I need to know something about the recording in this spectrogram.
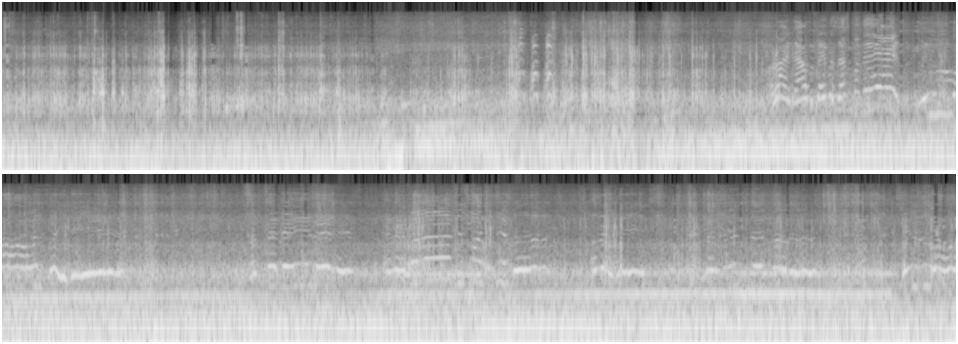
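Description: A car engine hums steadily, rising in pitch as the car pulls away and speeds up.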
